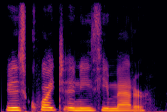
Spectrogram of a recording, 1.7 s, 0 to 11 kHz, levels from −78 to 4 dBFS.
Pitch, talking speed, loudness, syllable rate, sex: 210 Hz, 215 wpm, -16 LUFS, 6.3 syllables/s, female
